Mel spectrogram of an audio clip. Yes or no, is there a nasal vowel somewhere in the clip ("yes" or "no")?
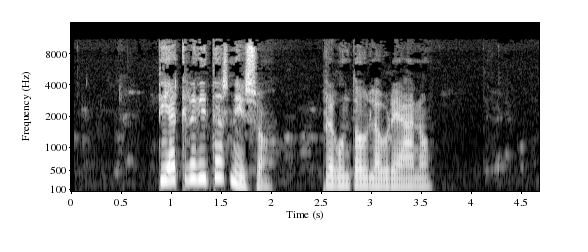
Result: no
